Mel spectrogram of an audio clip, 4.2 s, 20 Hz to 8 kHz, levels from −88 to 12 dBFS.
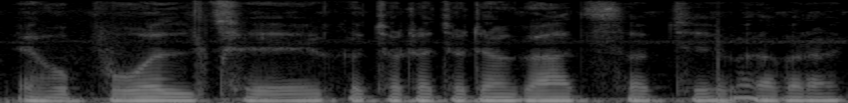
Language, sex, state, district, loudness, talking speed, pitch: Maithili, male, Bihar, Samastipur, -41 LUFS, 155 wpm, 100 Hz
